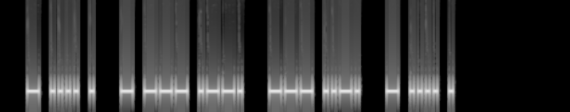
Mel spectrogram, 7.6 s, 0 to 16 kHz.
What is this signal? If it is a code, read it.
Morse code, heard as a keyed tone, about 23 wpm, 700 Hz. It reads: THE TOP OF THE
